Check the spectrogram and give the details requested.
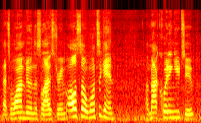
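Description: Young man with a higher voice on a lake. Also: normal speed, sharp tone. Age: young adult. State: losing his voice. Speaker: host. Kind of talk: casual live-stream chat. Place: small inflatable boat on a lake, outdoors. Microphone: phone camera held at arm's length. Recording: wind and water noise outdoors.

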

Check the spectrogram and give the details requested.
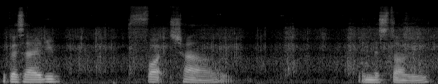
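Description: A man's voice: lowish voice, fairly even intonation, a little slow, background noise. A man giving casual gameplay commentary, thinking aloud. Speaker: gamer, streamer. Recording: game music behind the voice.

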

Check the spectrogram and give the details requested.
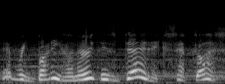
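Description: Earnest, high-voiced boy in radio drama. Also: animated, brisk. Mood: startled. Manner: eager, boyish narration. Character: earnest, excitable boy who scavenges air. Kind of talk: 1950s radio drama acting. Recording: tinny band-limited 1950s radio recording.

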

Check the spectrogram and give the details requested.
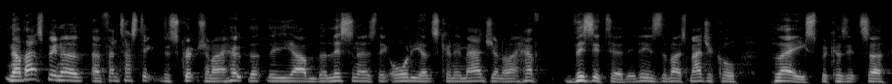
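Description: A man's voice: a little high, fairly even intonation, fairly quick, few pauses. A man hosting a podcast interview over a video call, responding with appreciative enthusiasm. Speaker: podcast host. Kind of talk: conversational interview. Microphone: webcam on a video call.

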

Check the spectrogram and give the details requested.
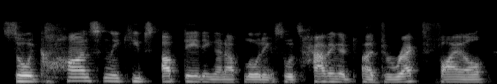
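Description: A man's voice: mid-range voice, fairly even intonation, moderate pace. A middle-aged man talking informally as the host of a panel. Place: indoor room at home, on a video call. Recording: dull lo-fi video call audio.

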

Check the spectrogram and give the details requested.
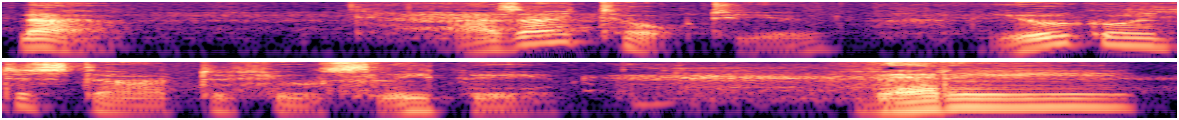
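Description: A man's voice: on the low side, sing-song, slow, a little hiss or hum. An actor playing an indignant, easily flustered male psychiatrist in a radio drama, speaking precisely. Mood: slow, soothing. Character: exasperated, indignant male psychiatrist who practises hypnosis.

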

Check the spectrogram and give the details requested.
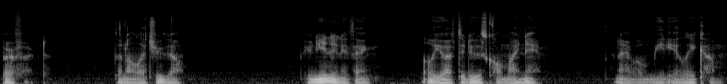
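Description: An extremely low, husky demon king, acted by a man for an ASMR roleplay. He is commanding yet tender, protective and possessive, speaking formally and up close in feel. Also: fairly even intonation, brisk, pauses often, warm tone, exaggerated voice. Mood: commanding, caring. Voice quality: husky, very deep. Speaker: voice actor.

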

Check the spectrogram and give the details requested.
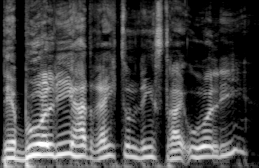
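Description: A man's voice: high-pitched, animated, measured pace, warm tone, no room sound, studio quality. A man talking casually as a podcast co-host among friends. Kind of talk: casual chat.

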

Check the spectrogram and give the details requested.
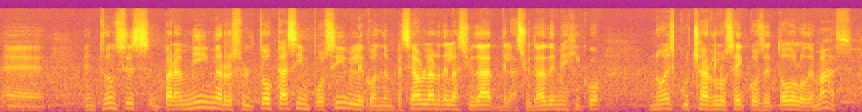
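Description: Middle-aged man from Mexico, slightly high voice, reflective interview answers with hesitations, faint traffic outdoors. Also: fairly quick. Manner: thoughtful, many fillers and restarts. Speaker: historian author. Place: outdoors by a building.

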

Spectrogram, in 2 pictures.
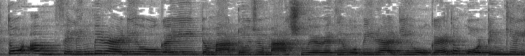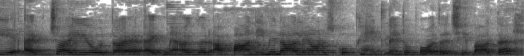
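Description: High-voiced chatty woman in echoey kitchen. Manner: chatty, explains steps to viewers. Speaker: home cooking vlogger. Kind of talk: casual cooking voice-over. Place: home kitchen.

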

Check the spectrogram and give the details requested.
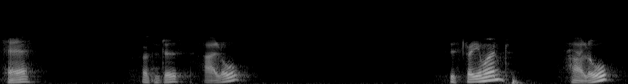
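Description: Deadpan man on a tinny phone. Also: medium pitch, husky. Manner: stubborn, deadpan, slow to cooperate. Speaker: prank call host, scambaiter. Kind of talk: casual phone chat. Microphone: phone call. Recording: thin, narrow telephone line.

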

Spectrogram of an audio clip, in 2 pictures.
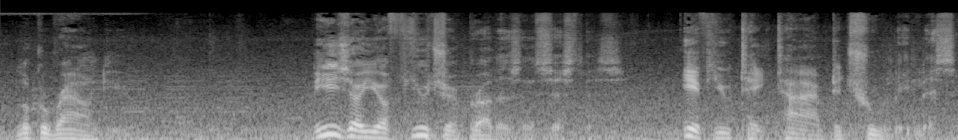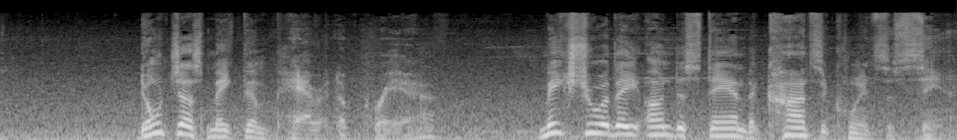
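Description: A man's voice: medium pitch, a little mellow, a little hiss or hum. An actor playing an earnest man who lives among the homeless and tells a story in a radio drama. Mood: earnest challenge. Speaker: storyteller and street preacher.

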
